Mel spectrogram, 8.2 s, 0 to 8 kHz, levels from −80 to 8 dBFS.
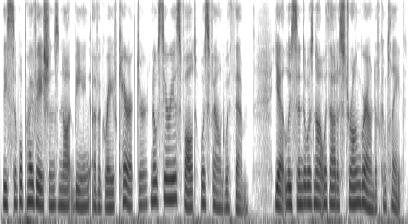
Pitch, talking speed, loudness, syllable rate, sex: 175 Hz, 190 wpm, -19 LUFS, 5.2 syllables/s, female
